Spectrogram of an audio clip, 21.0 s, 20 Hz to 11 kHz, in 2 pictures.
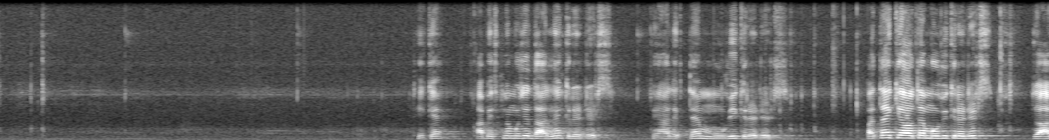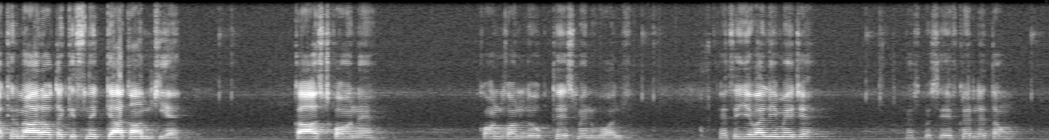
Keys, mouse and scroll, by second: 0.3 Return, 1.2 click, 3.8 alt+scroll up 1, 4.6 Tab, 6.4 click, 7.0-10.4 typing, 12.7 click, 15.9 scroll down 1, 16.9 click, 18.1 right click, 19.2 click, 19.8 Return, 20.8 click.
